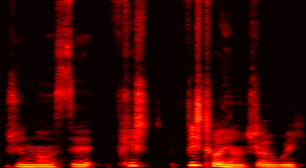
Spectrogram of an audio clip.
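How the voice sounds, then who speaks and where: A woman's voice: on the low side, lively intonation, slow pace, mellow. A young woman giving casual commentary on a video game, hesitant and thinking aloud with many fillers.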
